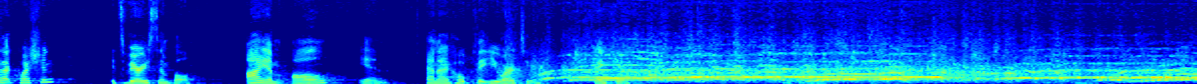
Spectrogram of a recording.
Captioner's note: cheering and clapping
